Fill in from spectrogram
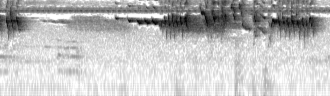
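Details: Lined seedeater in brown plumage delivers an energetic song: sharp high chips, a pause, then long buzzy trills of rapid repeated notes broken by quick downward-sweeping whistles. A constant high electronic whine runs underneath.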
